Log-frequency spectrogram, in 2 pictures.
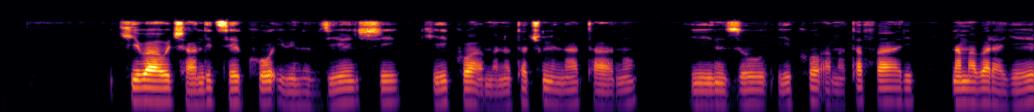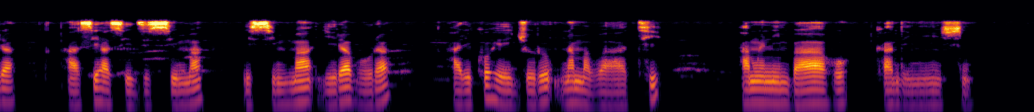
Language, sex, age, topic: Rundi, male, 25-35, education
